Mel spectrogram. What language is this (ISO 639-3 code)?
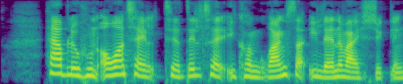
dan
